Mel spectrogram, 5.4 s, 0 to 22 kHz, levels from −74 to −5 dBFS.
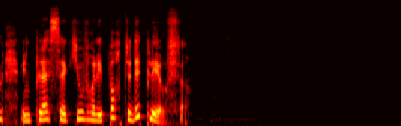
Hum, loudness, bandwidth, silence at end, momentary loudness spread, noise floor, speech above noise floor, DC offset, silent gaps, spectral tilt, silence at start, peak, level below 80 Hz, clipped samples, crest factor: none; -29 LUFS; 16.5 kHz; 2.85 s; 9 LU; -65 dBFS; 36 dB; under 0.1%; none; -3 dB/octave; 0 s; -12 dBFS; -68 dBFS; under 0.1%; 20 dB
